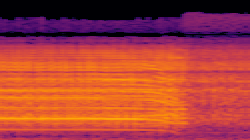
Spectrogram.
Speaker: so that's the noise the netbook plug makes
